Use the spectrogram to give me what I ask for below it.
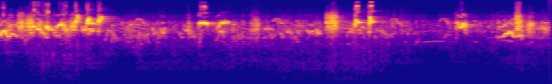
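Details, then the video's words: Budgerigar pair kept as pets chattering: a steady, high twittering warble full of quick chirps, with a short clear whistled note near the end and bursts of louder chirping. "Budgies chirping sounds"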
